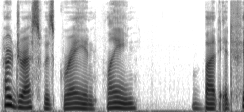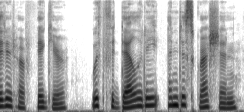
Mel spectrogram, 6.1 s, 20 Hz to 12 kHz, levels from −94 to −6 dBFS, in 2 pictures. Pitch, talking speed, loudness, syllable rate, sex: 170 Hz, 145 wpm, -19 LUFS, 4.7 syllables/s, female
